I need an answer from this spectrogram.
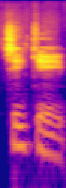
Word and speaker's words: cinque: Although it's spelled out, so it doesn't say Chinke and then the letter P. It's Chinke Pi.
